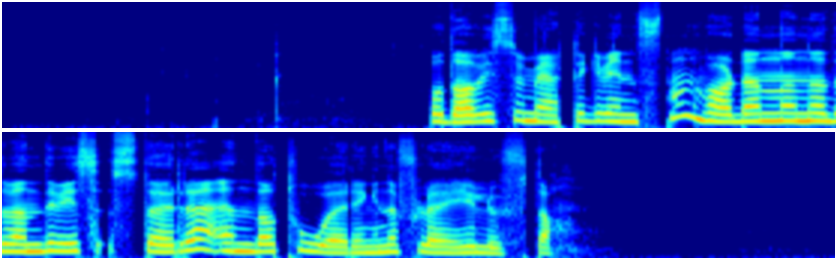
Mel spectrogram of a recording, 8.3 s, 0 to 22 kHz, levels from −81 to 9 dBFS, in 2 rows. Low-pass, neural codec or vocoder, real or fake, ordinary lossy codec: none; vocoder, 44.1 kHz, 128 mel bands every 512 samples, BigVGAN v2; fake; none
